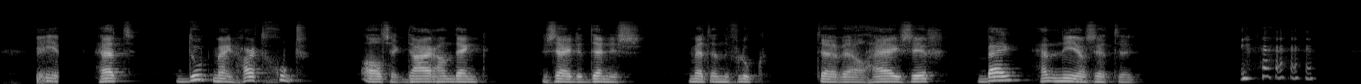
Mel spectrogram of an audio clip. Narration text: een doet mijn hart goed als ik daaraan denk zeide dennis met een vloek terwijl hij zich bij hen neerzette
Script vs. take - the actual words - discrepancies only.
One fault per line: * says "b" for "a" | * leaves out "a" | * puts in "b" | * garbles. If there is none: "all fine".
* says "het" for "een"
